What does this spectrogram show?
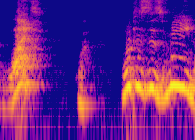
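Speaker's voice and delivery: high, loud disbelief; acted shock, voice leaping up; shocked outburst. Uncle reacts to shocking news.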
